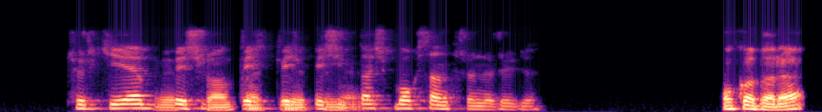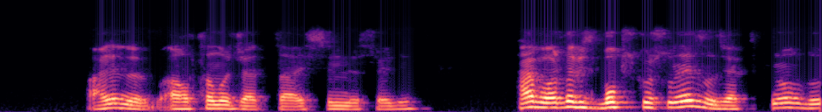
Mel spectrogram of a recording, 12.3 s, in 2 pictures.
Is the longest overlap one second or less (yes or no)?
no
